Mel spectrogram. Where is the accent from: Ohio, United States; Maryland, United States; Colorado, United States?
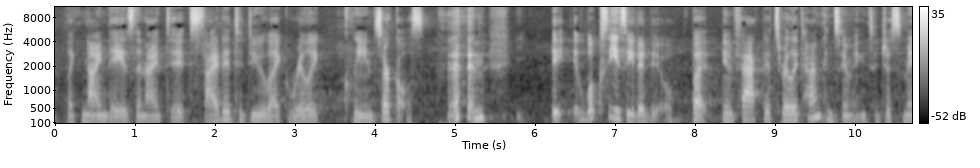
Maryland, United States; Bethesda; I'm originally from Bethesda, actually. And when I first moved back to the D.C. area about 3.5 years ago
